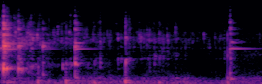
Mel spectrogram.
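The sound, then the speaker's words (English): Beer being poured from a growler: a few sharp glassy clinks with a brief ringing tone, mixed with soft splashing and dripping liquid. No one speaks. “Do you want to, here, once you open that, start pouring yourself some out of that growler.”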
